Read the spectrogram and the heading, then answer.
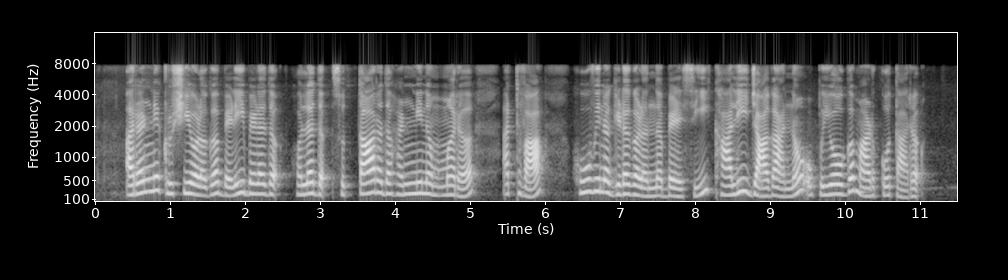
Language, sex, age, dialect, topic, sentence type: Kannada, female, 36-40, Dharwad Kannada, agriculture, statement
